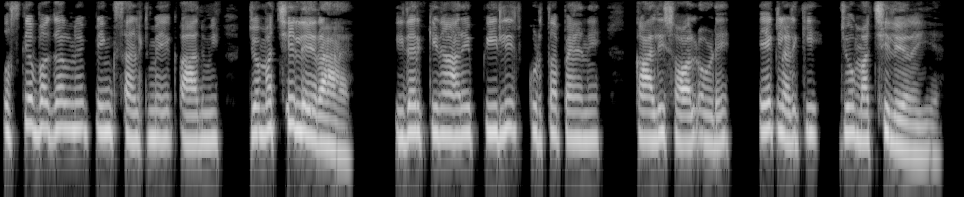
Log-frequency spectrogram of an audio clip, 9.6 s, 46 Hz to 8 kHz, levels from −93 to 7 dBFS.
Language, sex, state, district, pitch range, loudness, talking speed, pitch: Hindi, female, Uttarakhand, Uttarkashi, 210-250 Hz, -18 LUFS, 175 wpm, 230 Hz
